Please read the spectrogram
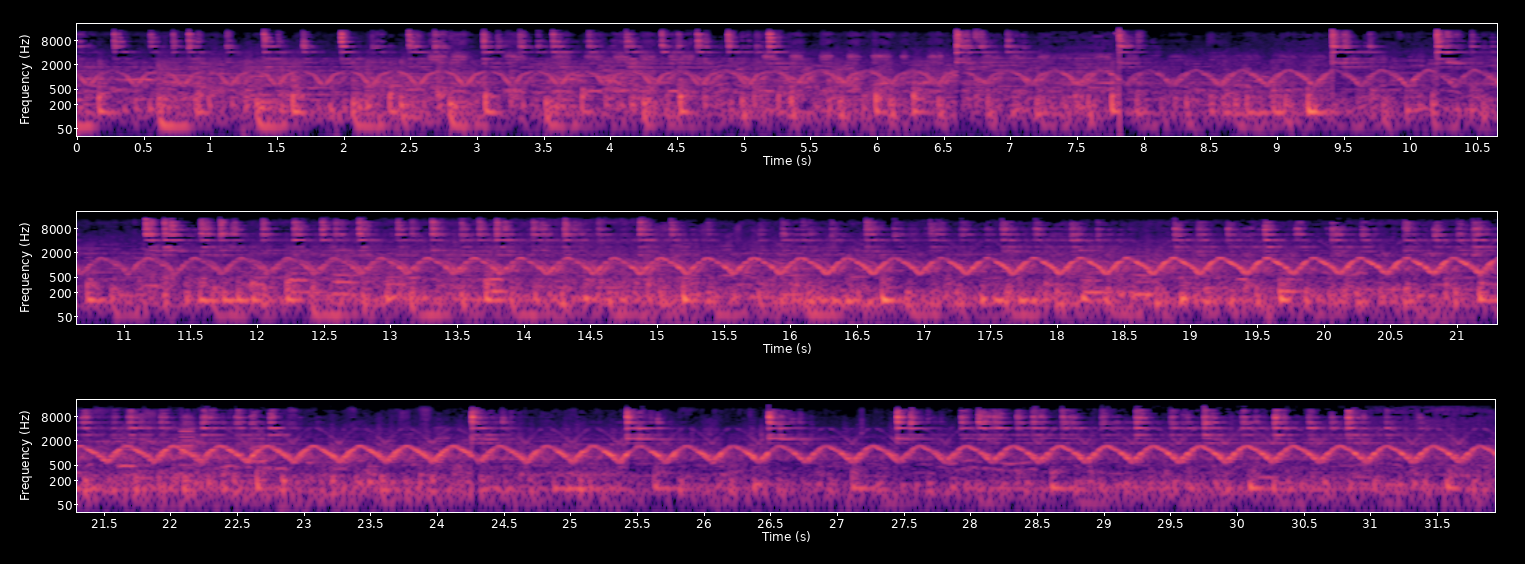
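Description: Vehicle siren on a fast yelp, its pitch swinging up and down about four times a second and growing clearer and stronger from about a third of the way in, with scattered sharp clicks.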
